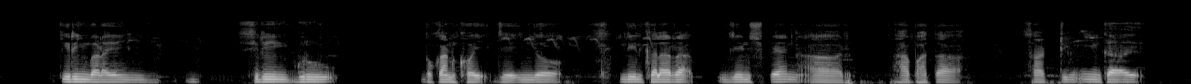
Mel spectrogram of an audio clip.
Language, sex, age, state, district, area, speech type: Santali, male, 18-30, West Bengal, Malda, rural, spontaneous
